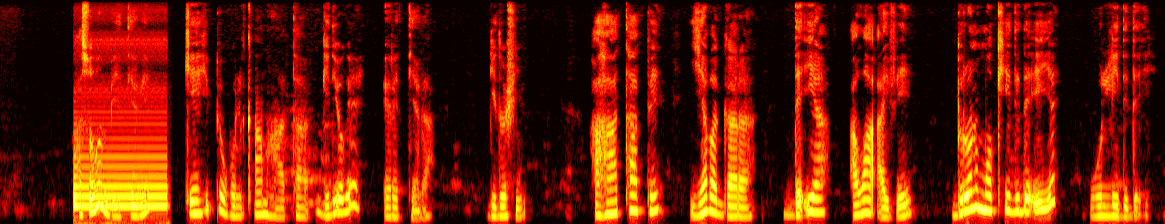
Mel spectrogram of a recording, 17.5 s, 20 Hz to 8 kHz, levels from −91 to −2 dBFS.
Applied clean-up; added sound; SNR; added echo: none; Keyboard (musical); -4 dB; none.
